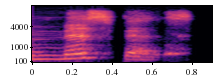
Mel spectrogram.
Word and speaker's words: MSfits: You guys, how long is the Misfits? I'm saying MSfits because you're called Misfits, but it's spelled MSfits aptly.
